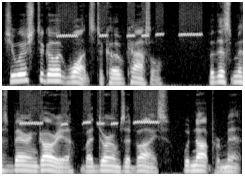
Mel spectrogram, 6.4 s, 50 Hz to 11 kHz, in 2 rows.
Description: Morse code, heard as a whistle, hand-sent with a straight key, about 13 wpm, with speech in English. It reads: TEST TEST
